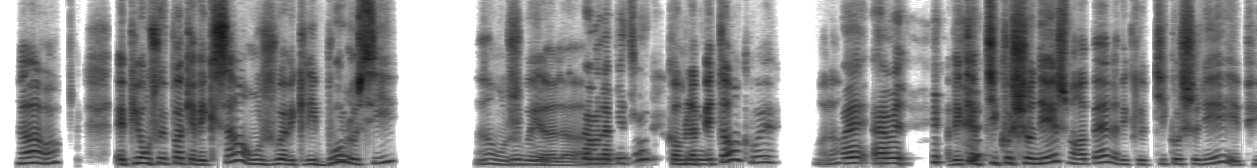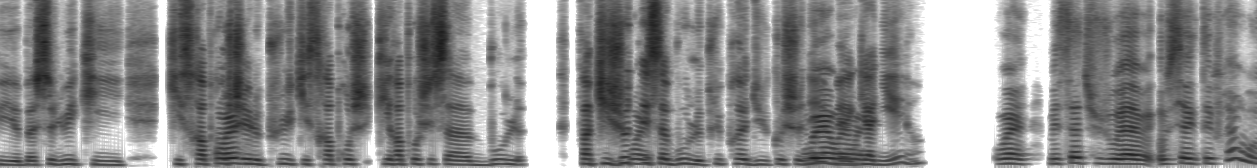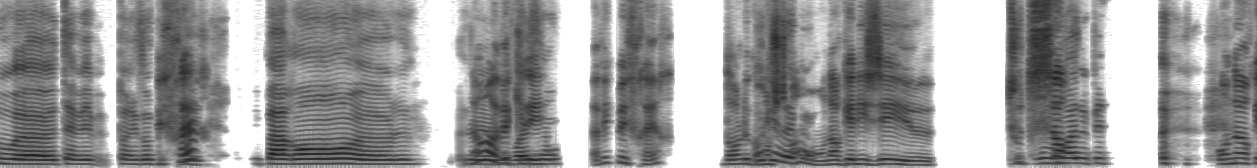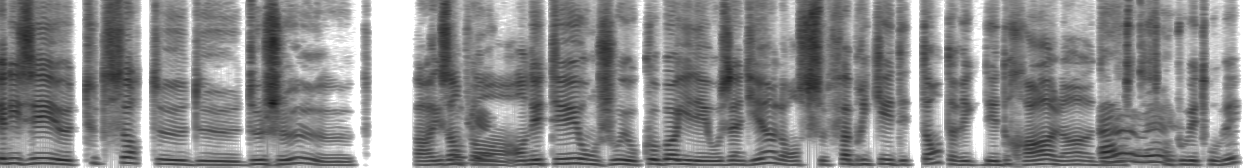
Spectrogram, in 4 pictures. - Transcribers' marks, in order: tapping; laugh; stressed: "jetait"; laugh
- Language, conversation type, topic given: French, podcast, Quel était ton jouet préféré quand tu étais petit ?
